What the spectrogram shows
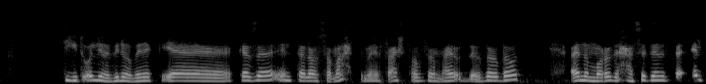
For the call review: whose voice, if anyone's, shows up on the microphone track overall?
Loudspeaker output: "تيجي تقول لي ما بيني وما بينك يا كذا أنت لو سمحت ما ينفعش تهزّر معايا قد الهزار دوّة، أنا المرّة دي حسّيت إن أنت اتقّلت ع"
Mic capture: echo only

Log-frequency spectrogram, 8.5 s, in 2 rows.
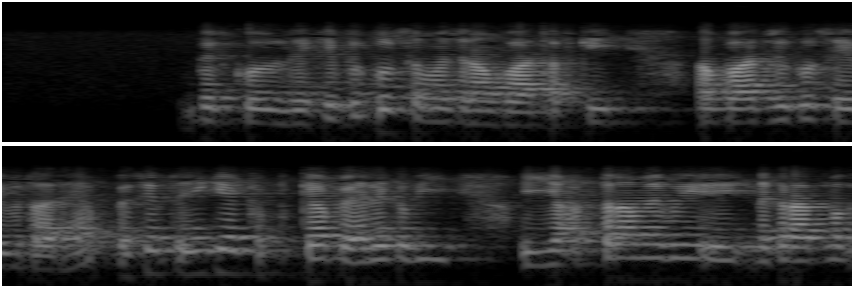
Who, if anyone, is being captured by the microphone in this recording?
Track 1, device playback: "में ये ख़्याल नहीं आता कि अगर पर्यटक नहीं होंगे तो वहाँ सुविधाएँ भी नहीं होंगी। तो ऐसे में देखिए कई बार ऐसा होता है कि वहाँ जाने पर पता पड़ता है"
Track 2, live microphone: user only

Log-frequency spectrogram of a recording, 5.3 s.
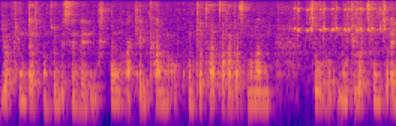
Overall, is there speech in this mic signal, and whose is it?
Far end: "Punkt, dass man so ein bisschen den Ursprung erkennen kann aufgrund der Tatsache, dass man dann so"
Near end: echo only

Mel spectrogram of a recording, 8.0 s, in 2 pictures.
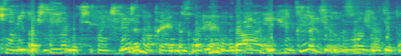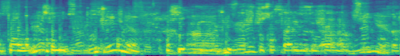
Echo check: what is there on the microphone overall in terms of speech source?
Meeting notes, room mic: both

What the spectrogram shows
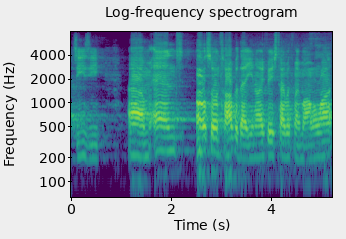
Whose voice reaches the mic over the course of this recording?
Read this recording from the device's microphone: echo only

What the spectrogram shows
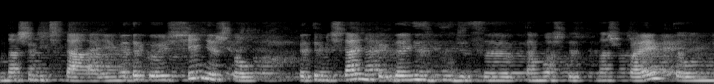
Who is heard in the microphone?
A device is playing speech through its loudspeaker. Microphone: user only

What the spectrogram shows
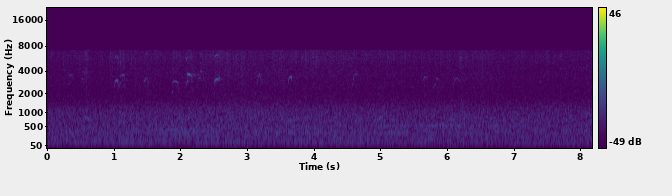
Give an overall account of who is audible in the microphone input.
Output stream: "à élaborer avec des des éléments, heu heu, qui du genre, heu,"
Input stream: neither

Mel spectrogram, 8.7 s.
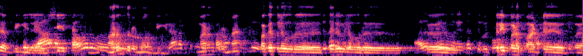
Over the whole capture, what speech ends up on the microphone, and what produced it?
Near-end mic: both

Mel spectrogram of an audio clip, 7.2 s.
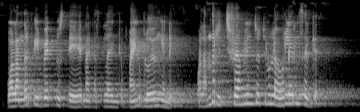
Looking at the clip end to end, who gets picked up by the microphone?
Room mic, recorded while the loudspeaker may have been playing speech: echo only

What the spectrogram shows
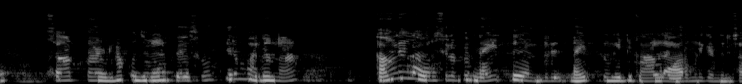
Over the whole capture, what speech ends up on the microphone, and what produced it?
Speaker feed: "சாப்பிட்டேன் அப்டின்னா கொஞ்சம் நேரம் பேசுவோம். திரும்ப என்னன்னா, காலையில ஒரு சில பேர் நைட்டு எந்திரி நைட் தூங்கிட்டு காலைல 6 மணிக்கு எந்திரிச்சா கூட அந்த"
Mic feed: echo only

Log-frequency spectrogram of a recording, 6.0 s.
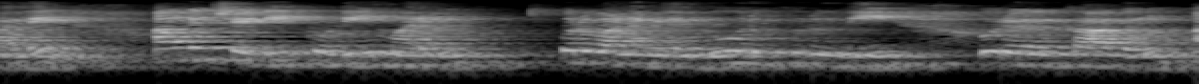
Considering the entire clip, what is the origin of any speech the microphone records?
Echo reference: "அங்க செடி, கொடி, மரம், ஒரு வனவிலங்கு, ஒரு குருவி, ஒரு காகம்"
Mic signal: echo only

